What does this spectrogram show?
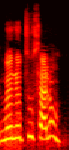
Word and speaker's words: Menetou-Salon: they said hi in English I always say men are to sell own but it's a little more subtle how do you pronounce in French yeah you're correct minute to settle minutes you say okay it looks like a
